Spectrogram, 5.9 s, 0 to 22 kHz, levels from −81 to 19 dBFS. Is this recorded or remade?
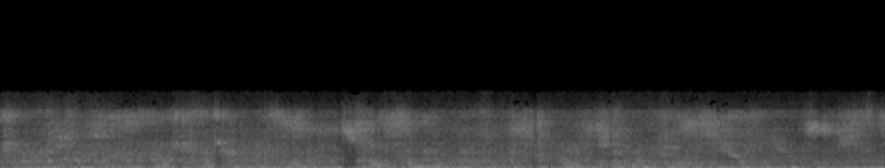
remade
